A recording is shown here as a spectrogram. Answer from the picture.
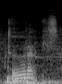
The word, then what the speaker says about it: Theodorakis: Ay, bueno, ese disco que hizo tu compatriota Theodorakis, o ¿cómo se pronuncia? – Theodorakis. – Ay, uh-huh. Yo pensaba que era Theodorakis, pero bueno.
